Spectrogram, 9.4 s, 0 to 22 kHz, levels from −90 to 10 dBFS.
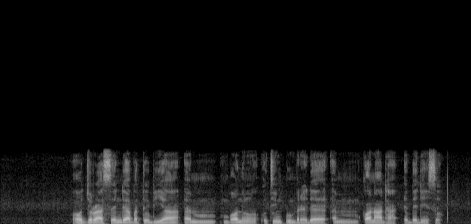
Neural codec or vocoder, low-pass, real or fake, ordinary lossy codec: none; 7.2 kHz; real; none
